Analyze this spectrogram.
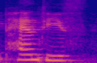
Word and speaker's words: panties: Mostly I make the silent T like in the word interaction or something. It depends. I am sometimes too lazy, but I will never say panties like pennies, because it sounds way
